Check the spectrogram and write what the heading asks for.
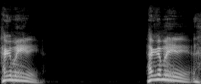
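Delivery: rapid-fire, words tumbling out, very fast. Host saying the event name as fast as he can for comedic effect: very quickly. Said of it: "I'm going to say it so quickly".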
